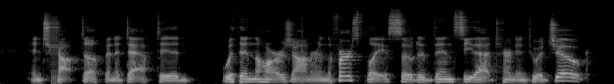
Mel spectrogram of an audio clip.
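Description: Three times, fresh audio failed to reach the playback device in time and it replayed its last block, a repeated buffer fault. The repeats are about 20 ms long, which fits a 20 ms buffer. At 0.52 to 0.58 s the same slice of speech plays four times in a row, giving a brief buzzy stutter. At 3.02 to 3.04 s and 5.00 to 5.02 s it plays twice, heard as a single click-like hitch. Nothing appears to be skipped afterwards.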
